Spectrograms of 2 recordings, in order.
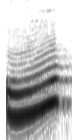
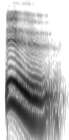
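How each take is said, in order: First: The vowel has fully rounded, circled lips. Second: The vowel has loosely, slightly rounded lips.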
